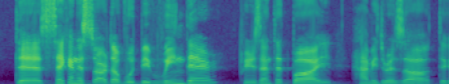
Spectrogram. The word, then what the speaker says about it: Winder: I'm Hamid, co-founder of Winder. I pronounce it because that's the Dutch pronunciation for the word.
